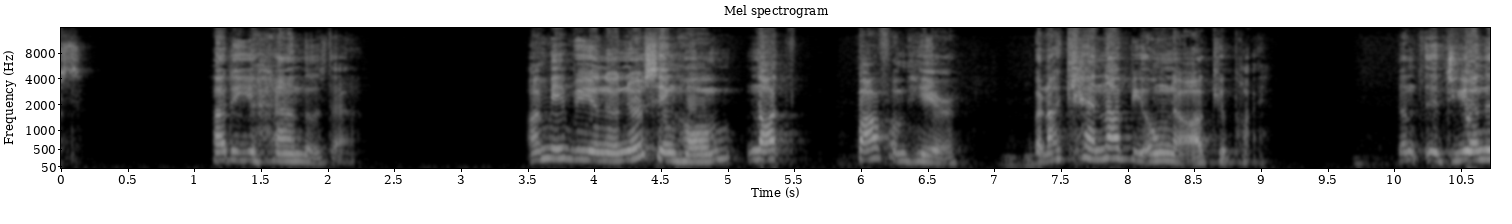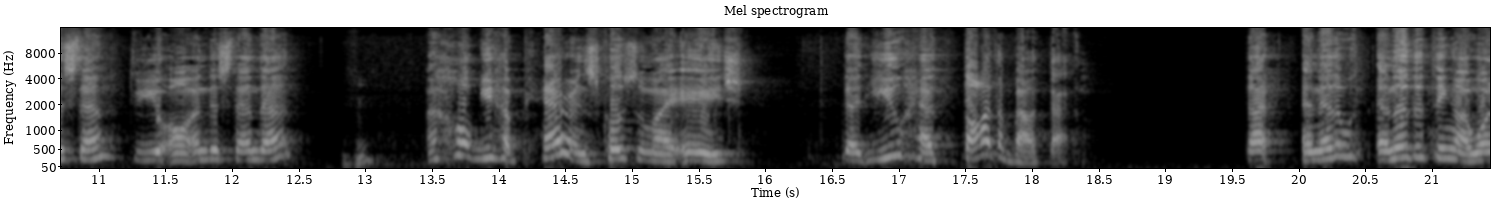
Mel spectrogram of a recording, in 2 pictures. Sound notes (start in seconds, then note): 0.2 pause; 2.3 pause; 9.1 pause; 18.4 pause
